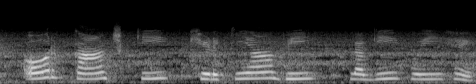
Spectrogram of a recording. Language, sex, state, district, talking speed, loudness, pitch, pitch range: Hindi, female, Madhya Pradesh, Dhar, 100 wpm, -17 LUFS, 265 Hz, 245-280 Hz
